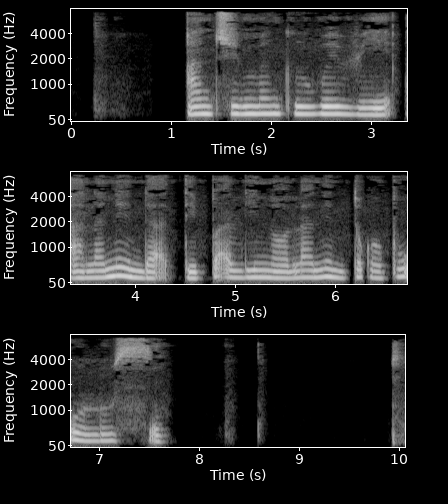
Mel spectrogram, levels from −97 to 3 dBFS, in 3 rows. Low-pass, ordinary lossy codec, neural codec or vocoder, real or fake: 7.2 kHz; MP3, 32 kbps; none; real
